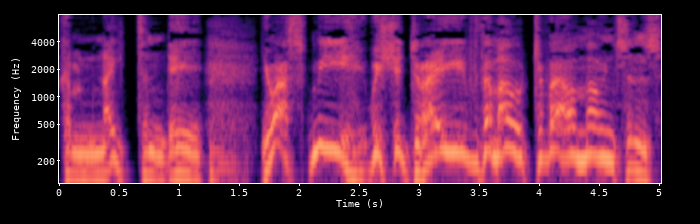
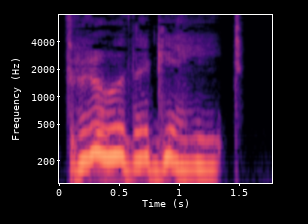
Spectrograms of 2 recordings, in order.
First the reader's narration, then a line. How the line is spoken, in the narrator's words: Fergus murmured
